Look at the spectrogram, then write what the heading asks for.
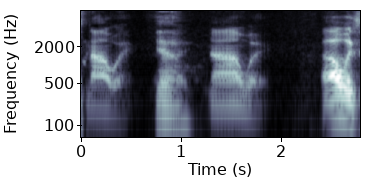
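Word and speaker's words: Naoe: Is it Nai or is No, it's Nawei. It's Nawei.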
